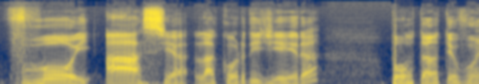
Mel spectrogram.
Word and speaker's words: hacia: É acentuado, a pronúncia é diferente. Aqui eu pronuncio hacía, aqui é hacia, a preposição é hacia. O verbo aqui é hacía.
